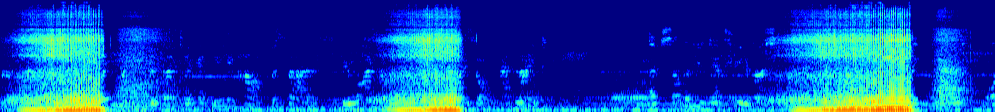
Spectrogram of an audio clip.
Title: My rotty having a nap,with a little bit of a snore.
